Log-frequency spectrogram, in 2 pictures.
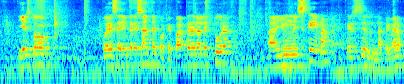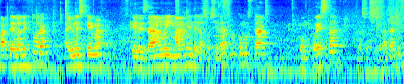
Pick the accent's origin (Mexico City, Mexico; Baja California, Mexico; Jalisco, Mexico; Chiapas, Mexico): Baja California, Mexico; Mexicali; Pues yo soy de Tangamandapio, perdón, de Mexicali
